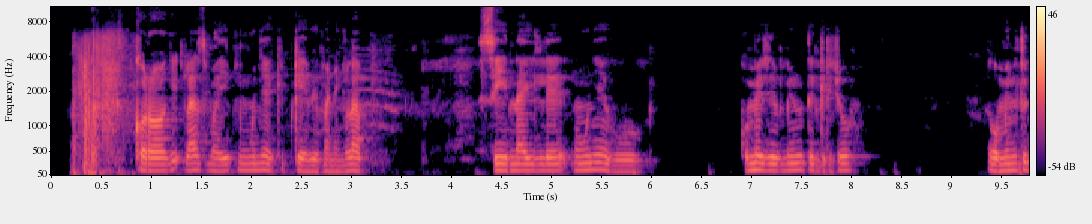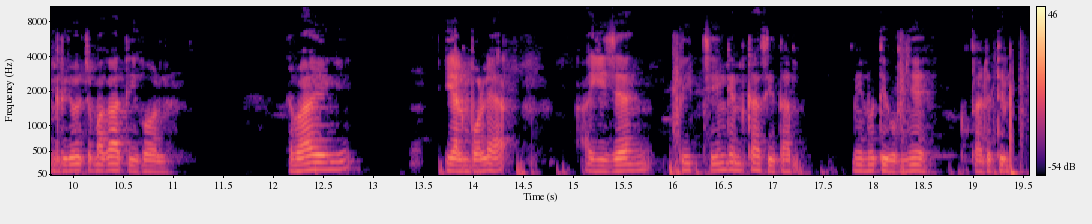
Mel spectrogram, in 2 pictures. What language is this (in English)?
Kalenjin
